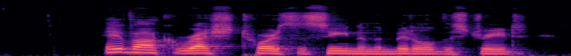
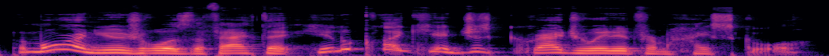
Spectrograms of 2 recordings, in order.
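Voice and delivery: ordinary delivery

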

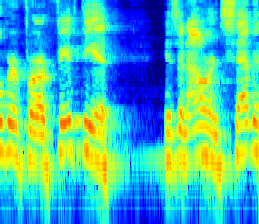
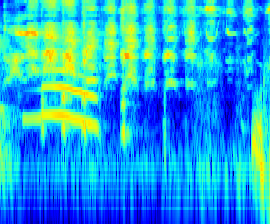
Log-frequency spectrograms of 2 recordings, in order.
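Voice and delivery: high laughter. Real, not acted. Laughing at Michigan joke.

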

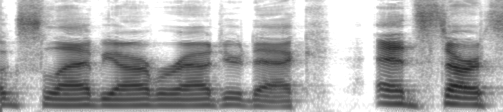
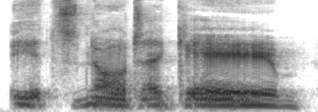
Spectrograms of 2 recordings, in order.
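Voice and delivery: slow, hollow robot-like alien; hollow mechanical voice; 3 semitones higher, slower than usual. Acted. Alien tells the kids in a hollow mechanical voice. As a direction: intone it like a machine. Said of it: "in a hollow, mechanical voice".

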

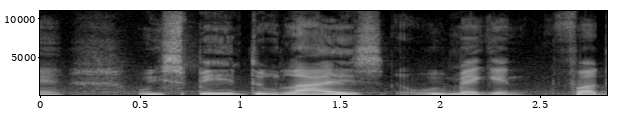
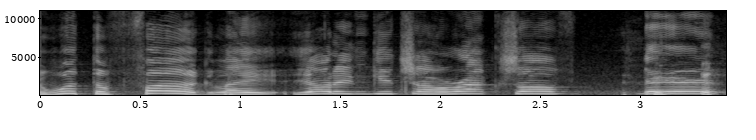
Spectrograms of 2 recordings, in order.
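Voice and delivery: high, disbelieving outburst; can't believe they want more; mock outrage at his friends; incredulous; 11 semitones higher than usual.

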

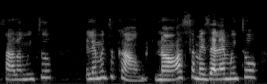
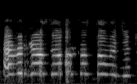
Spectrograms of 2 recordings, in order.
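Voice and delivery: laughing; 11 semitones higher than usual. Real, not acted. Laughs about nickname.

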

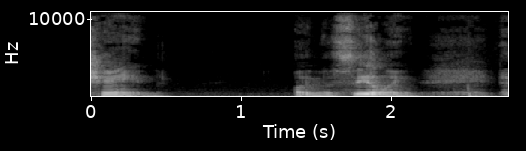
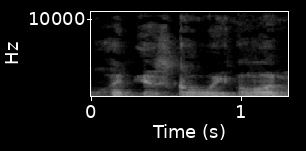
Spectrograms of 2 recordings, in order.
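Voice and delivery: much softer, near-whisper question; hushed alarm; 18 dB quieter than usual. Retold or imitated. As Terry squeezes her hand, hushed uneasy question. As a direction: barely breathe it out uneasily.

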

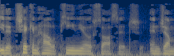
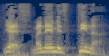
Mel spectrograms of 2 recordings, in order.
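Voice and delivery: put-on Arabic accent; 7 semitones higher, 10 dB louder than usual. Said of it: "a thick Arabic accent".

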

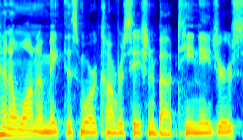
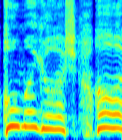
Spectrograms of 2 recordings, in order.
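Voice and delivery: higher, overdone horror gasp; imitating a dramatic kid in the cinema; mock dramatic scream. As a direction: ham up a scared kid. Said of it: "he was screaming really dramatic".

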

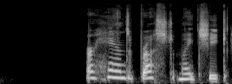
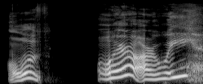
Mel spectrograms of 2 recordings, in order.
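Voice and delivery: slow, halting, still half sedated; drowsy stammer; 2 semitones higher, slower than usual. A narrator's reading. Sedated Jill struggling to ask Molly where they are, halting. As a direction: push the words out through the fog of the drugs.

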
